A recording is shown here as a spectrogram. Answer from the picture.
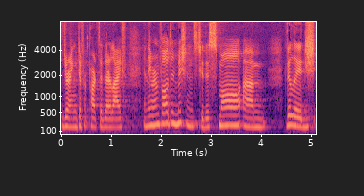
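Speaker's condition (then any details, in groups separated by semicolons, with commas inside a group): No condition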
